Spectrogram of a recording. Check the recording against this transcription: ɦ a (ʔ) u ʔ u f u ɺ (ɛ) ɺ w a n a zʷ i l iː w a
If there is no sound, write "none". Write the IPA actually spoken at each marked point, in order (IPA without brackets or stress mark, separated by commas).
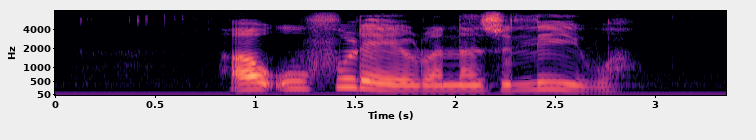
none, ɛ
